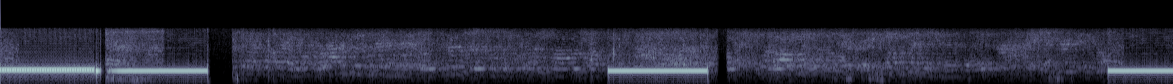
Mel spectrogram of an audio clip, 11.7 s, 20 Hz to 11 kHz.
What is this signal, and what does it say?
Ringback tone (Europe, 425 Hz), with speech.
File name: out- -2024- - - .27488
